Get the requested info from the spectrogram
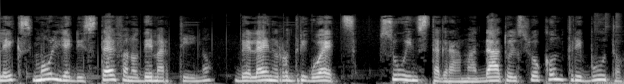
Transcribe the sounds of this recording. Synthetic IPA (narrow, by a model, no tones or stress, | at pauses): leksmoʎːed̪ist̪ɛːfanod̪emart̪iːno | belɛnrod̪ɾiɡoɛt̪s | suinst̪aɡɾamːad̪ːaːt̪oilsuːokont̪ɾibuːt̪o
